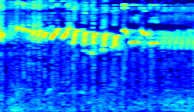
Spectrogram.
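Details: Indonesian white-eye singing in ngalas style, a fast trilled chain of high sweet notes pulsing about ten times a second, briefly pausing, then continuing slightly lower.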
